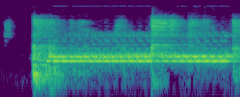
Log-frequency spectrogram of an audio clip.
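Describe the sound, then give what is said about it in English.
A telephone that has been taken off the hook rings with a loud, steady mid-pitched electronic tone that holds for about two seconds, preceded by a short click and briefly roughened by a burst of noise midway. “Why is it still ringing if I took it off the hook?”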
